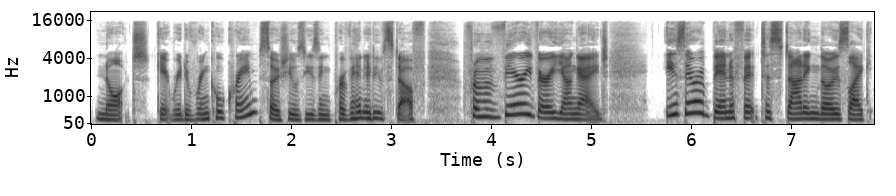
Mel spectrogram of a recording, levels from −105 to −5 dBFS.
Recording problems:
none

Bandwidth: 15 kHz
